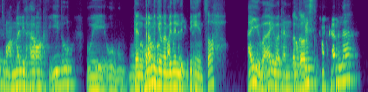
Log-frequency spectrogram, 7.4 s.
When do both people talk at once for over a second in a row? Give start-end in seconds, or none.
2.7-4.0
